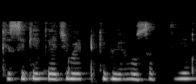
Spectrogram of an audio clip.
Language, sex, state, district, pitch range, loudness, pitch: Hindi, male, Chhattisgarh, Bastar, 245-260 Hz, -28 LUFS, 255 Hz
